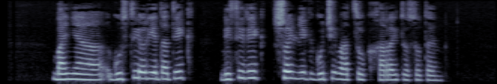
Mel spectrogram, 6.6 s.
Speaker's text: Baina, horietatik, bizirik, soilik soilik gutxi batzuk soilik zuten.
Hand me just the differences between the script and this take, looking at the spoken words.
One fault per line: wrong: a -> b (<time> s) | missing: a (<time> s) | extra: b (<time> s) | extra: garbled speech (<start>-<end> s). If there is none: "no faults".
extra: guzti (1.6 s)
missing: soilik (4.1 s)
wrong: soilik -> jarraitu (5.0 s)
